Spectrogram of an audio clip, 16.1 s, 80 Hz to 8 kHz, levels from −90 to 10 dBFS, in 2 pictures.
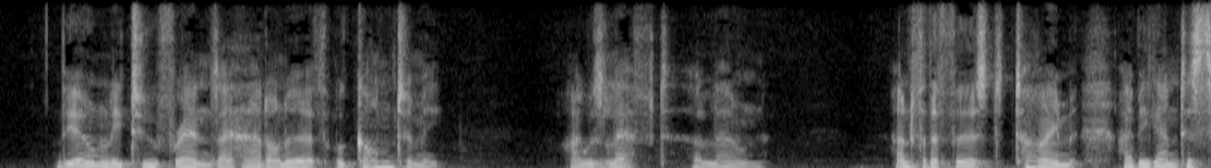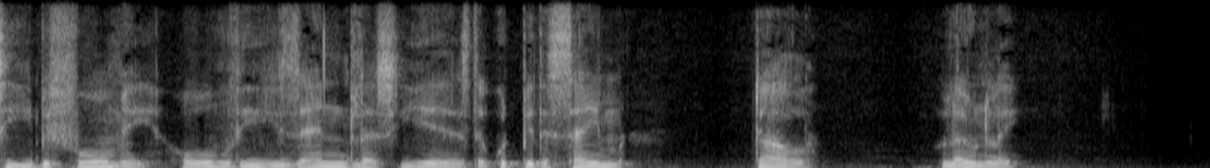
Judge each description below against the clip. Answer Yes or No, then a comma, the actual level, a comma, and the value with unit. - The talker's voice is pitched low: Yes, low, 115 Hz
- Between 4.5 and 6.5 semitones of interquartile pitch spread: No, average, 4.0 semitones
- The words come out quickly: No, average, 140 wpm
